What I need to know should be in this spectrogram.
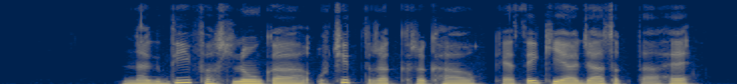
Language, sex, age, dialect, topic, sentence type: Hindi, male, 41-45, Garhwali, agriculture, question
